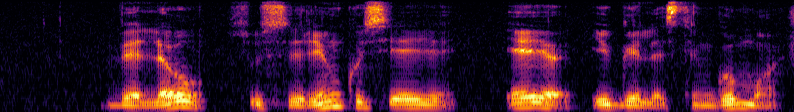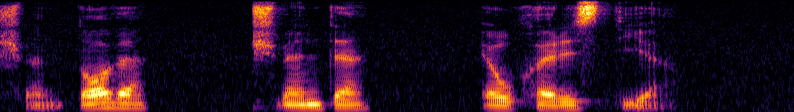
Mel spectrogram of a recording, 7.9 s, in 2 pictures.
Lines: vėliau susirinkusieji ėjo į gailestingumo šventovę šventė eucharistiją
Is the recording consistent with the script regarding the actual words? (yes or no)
yes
